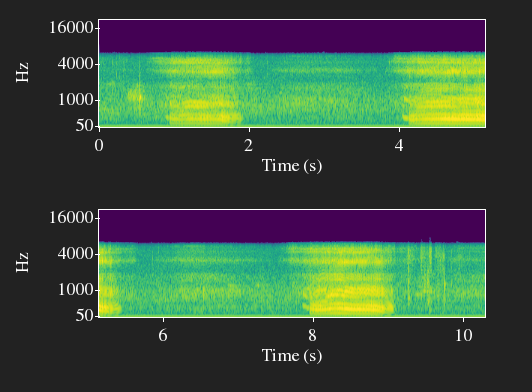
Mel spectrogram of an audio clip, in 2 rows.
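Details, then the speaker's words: Loud snoring from a child, the uploader's nephew, asleep in his bed at home; rattling snores on each inhalation, likened to sawing wood, about 17 breaths a minute, with quiet exhalations between. "it sounds like you see sawing wood ladies and gentlemen"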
